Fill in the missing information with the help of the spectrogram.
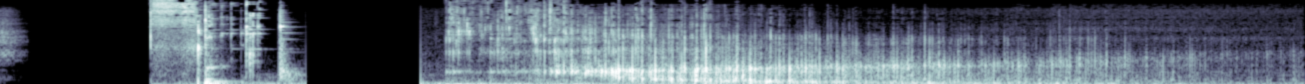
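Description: A couple of sharp glassy clinks, a brief pause, then beer poured into a glass in a steady stream, its pitch shifting as the glass fills, clear with no talking.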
